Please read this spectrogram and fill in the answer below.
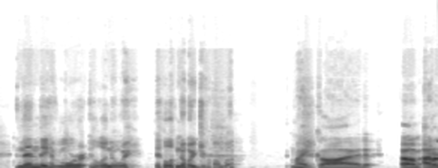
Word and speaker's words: Illinois: Drac says, oh, have you ever been to Illinois? And I'm like, Drac, you know it's pronounced Illinois.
